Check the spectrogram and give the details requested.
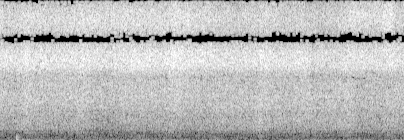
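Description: Grated carrots sizzling steadily in hot ghee in a pan, stirred with a wooden spatula: the raw carrot is being sautéed in ghee to cook off its raw smell.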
